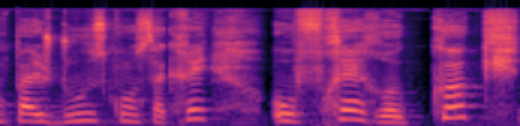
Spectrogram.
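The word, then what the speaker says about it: Koch: 12 consacrée au frères coq donc ça c'estcrit coche mais ça se prononce coq c'estes milliardaires qui paralys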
